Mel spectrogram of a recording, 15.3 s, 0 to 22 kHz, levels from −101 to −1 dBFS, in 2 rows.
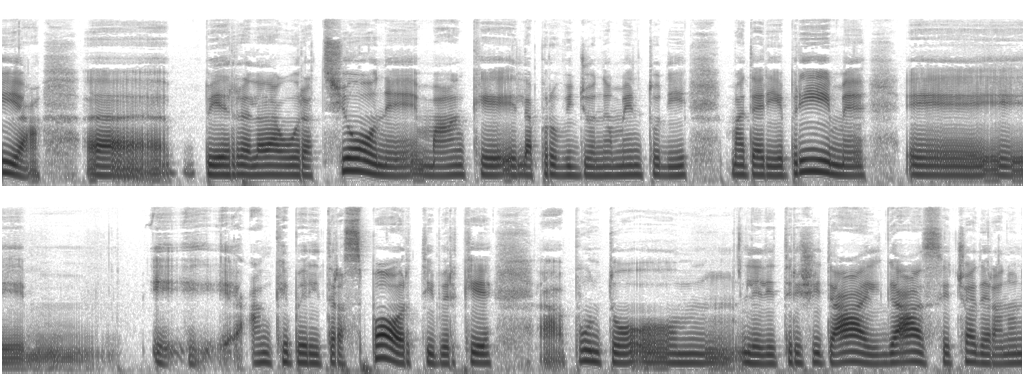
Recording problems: abrupt cut into speech; at the start and the end

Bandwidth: 15.5 kHz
